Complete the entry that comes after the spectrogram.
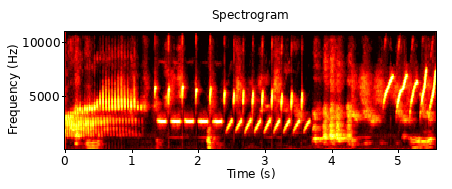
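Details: Canary song used to tutor young canaries: a rolling trill, evenly repeated whistled notes, then a run of quick rising sweeps, with a brief mixed, noisy passage and soft lower chirps.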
